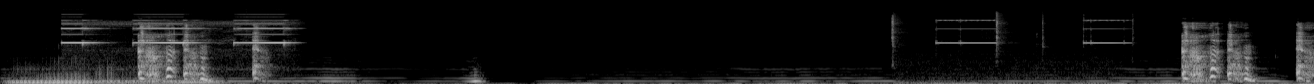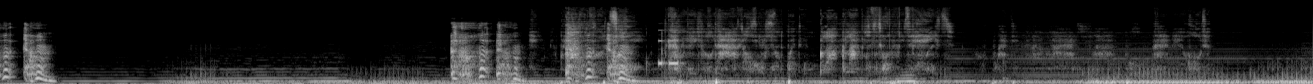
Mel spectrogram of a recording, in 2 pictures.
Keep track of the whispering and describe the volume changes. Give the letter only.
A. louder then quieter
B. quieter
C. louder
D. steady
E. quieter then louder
B.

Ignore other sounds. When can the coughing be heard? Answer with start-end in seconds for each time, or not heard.
1.4-2.7, 11.8-13.7, 17.6-19.6.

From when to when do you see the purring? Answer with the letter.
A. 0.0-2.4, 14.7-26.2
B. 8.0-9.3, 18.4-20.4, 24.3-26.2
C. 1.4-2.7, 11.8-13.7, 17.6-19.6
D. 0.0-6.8
A.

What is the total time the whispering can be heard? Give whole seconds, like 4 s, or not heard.
7 s.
